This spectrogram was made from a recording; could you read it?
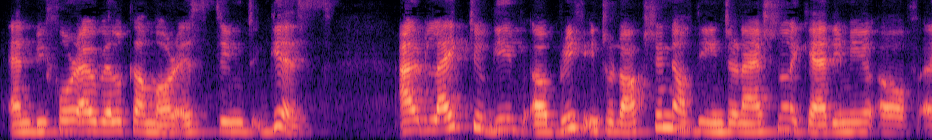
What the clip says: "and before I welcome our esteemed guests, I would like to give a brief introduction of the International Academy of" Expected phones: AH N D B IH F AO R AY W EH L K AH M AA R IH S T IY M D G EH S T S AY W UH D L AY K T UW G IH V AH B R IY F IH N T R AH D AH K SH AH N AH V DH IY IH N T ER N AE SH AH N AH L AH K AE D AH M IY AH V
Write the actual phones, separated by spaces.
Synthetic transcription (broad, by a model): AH N D B IH F AO R AY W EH L K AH M AA R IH S T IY M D G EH S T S AY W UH D L AY K T UW G IH V AH B R IY F IH N T R AH D AH K SH AH N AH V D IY IH N T ER N AE SH AH N AH L AH K AE D AH M IY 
